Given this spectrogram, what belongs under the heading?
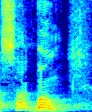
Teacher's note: contém duas sílabas nós dividimos assim as sílabas da palavra saguão nós temos aqui na palavra saguão o tritongo u a o então nós temos aqui a semivogal o a vogal a nasalizada · nós temos aqui a semivogal o a vogal a nasalizada e a semivogal o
